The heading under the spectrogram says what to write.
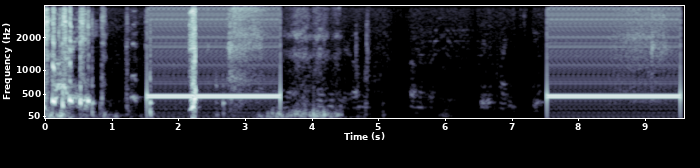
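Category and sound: signal or alarm, telephone ringing tone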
